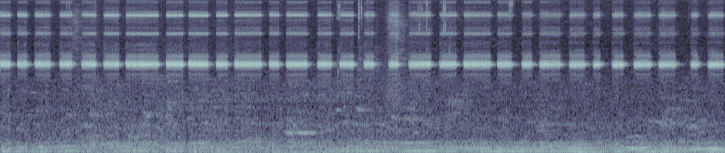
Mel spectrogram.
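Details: An insect at night sings a shrill, pure-toned, high ringing trill in quick pulsed bursts of steady pitch, each under a second with short gaps, over a soft low rumble.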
